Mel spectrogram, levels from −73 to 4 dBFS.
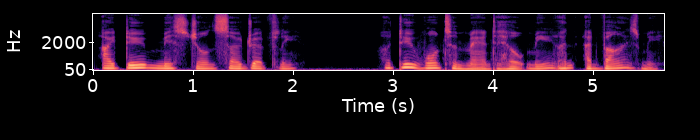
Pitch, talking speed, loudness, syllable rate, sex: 125 Hz, 180 wpm, -17 LUFS, 4.4 syllables/s, male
